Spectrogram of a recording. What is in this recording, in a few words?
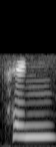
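"cing1", Cantonese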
